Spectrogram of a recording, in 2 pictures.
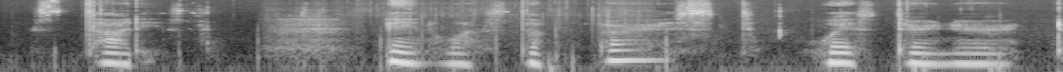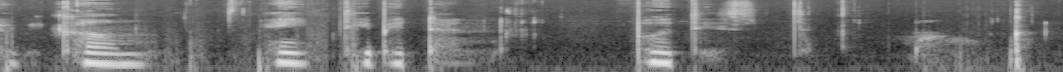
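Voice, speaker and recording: Someone whispers softly in a non-native accent. The pace is very slow, with long, frequent pauses. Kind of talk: ASMR fact reading, soft spoken. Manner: soft-spoken, whispered.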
